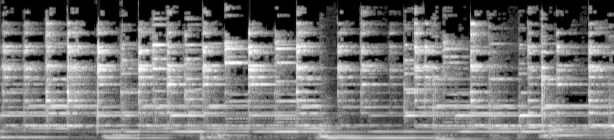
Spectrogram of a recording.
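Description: Free-improvised avant-jazz from electric guitar, double bass and drum kit: sustained low notes about a second long change every second or so over many ringing high tones and frequent sharp strikes.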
